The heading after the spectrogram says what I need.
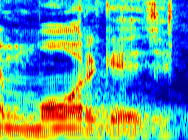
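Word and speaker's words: mortgage: इस वर्ड का प्रोनाउंसिएशन है मॉर्गेज। टी जो लेटर है ये साइलेंट है।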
